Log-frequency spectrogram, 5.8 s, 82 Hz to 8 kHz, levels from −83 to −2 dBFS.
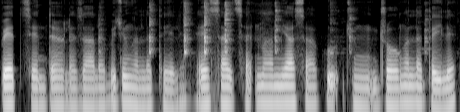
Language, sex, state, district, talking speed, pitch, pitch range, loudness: Wancho, male, Arunachal Pradesh, Longding, 200 wpm, 115 Hz, 110-120 Hz, -20 LUFS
